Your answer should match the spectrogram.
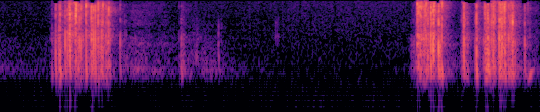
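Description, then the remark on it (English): A deck of tarot cards is shuffled for a daily card reading in two bursts of crisp, rapid riffling, separated by a quieter pause with a few soft card taps, clear with no talking. “All right, so I'm going to go ahead and I'm going to shuffle the cards.”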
